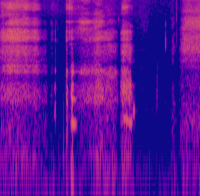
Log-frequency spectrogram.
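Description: Soft, airy breathing with a couple of sharper, gasp-like inhales breaking through a steady breathy hiss; no one speaks.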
